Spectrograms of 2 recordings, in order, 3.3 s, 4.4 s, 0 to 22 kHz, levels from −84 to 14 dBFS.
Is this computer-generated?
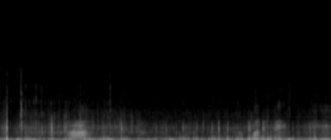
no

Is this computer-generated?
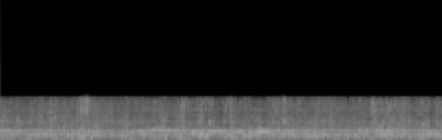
yes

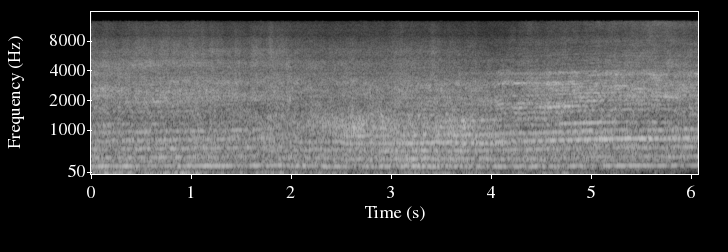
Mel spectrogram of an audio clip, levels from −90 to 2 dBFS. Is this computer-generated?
yes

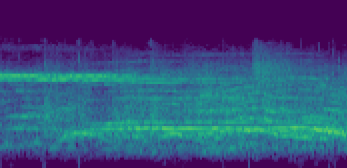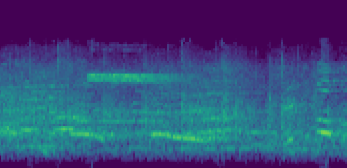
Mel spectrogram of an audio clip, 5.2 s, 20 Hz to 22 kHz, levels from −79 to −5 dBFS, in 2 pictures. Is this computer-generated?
no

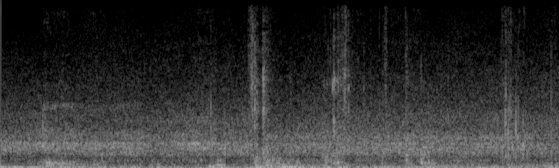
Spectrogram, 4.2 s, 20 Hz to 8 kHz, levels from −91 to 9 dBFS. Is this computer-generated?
no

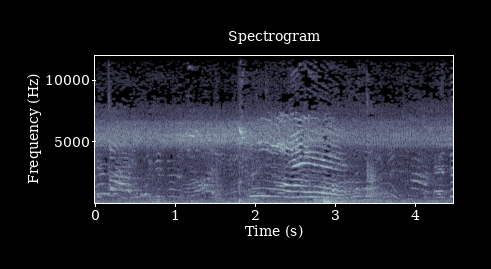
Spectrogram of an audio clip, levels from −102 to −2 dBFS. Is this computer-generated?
no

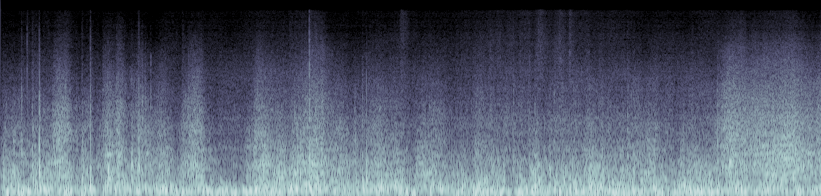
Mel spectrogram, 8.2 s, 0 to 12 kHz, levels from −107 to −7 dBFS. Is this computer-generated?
yes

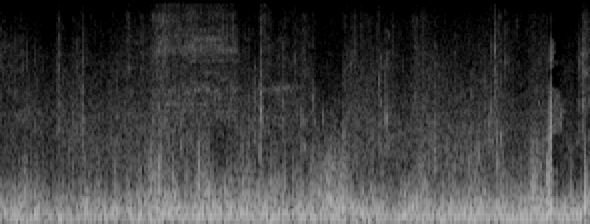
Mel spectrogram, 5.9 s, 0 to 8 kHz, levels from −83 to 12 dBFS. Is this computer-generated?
no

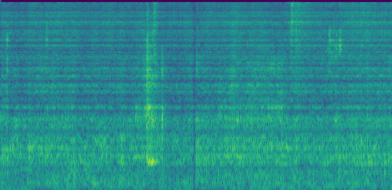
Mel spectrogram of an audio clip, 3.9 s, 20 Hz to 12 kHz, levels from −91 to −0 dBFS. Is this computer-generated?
yes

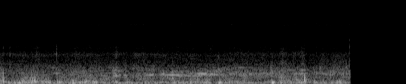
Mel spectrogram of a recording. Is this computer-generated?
yes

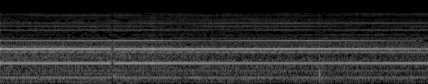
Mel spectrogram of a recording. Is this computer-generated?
no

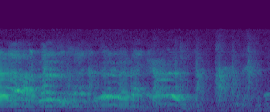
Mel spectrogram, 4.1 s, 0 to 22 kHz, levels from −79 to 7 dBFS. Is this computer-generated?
yes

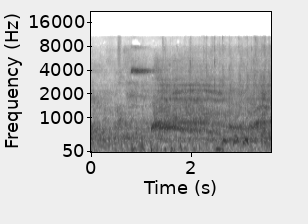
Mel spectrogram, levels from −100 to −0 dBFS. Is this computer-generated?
yes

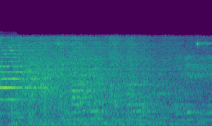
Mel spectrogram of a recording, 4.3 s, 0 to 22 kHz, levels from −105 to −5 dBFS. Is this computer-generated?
yes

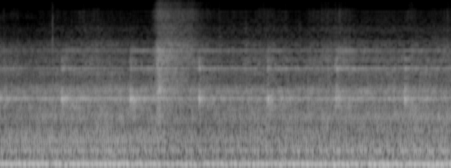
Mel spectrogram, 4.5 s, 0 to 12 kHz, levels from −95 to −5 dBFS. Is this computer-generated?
yes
